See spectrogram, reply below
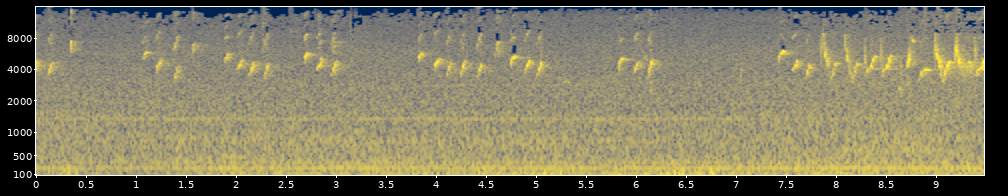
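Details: American goldfinch perched in a tree and drinking water, giving scattered high, sharp chirps in small clusters throughout, growing busier toward the end over a constant low hum.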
